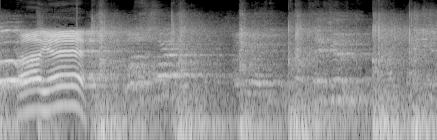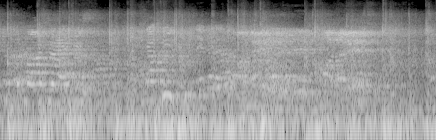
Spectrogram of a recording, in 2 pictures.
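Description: A basketball bouncing on a gym floor during a pickup game, amid players' shouting and chatter; a loud drawn-out shout in the first second is the loudest sound.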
